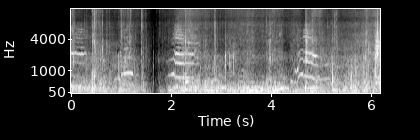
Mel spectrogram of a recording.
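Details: Homeless black cat and dilute calico cat, strays fed dry cat food outdoors, eating calmly in turn without fighting; several short, rising-then-falling meows come in bursts, with a voice talking softly underneath.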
